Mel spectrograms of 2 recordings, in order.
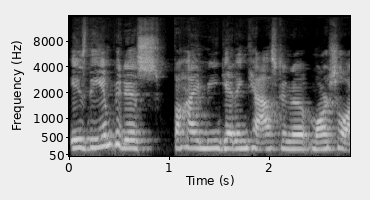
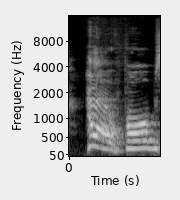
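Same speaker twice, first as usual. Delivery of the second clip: put-on Australian accent. Retelling a call from a co-star after a reading: Richard Norton impression. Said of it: "'cause Richard talks like this".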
